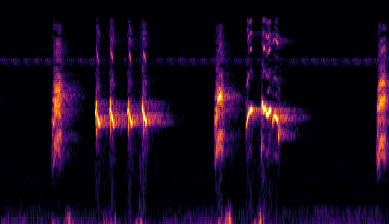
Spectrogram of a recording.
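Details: Vigorous sooty-headed bulbul (kutilang) song: a sharp chirp, then four quick whistled notes, another chirp and a warbling slurred phrase, ending on a single chirp, a thin steady high tone running throughout.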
